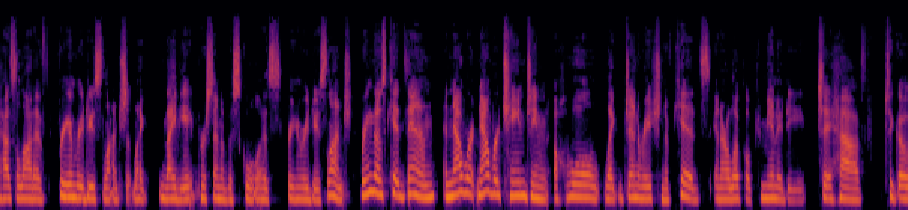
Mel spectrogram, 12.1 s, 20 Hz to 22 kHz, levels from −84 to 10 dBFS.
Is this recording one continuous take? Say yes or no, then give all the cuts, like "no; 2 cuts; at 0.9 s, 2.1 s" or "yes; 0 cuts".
no; 2 cuts; at 4.7 s, 5.8 s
